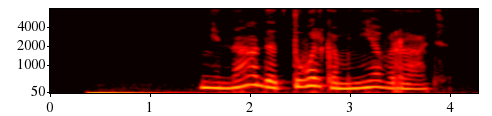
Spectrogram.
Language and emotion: Russian, neutral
